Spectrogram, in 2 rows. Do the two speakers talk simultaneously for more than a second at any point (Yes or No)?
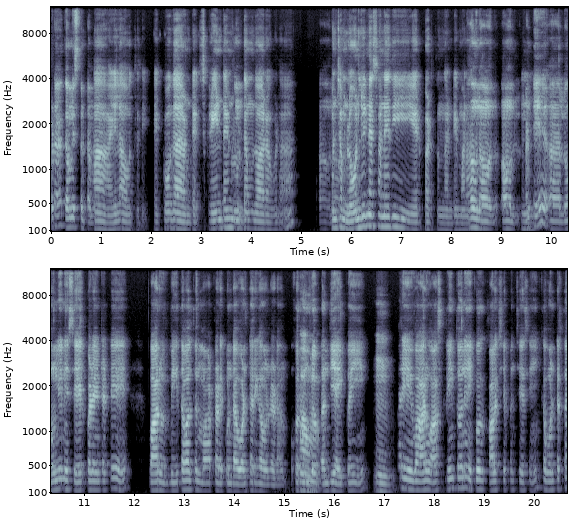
No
